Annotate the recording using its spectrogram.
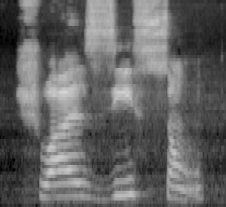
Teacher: The first S becomes a Z, and the second set stays as an S.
